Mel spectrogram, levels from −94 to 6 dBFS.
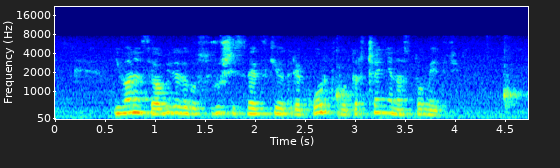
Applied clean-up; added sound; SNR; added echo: none; Bird; 18 dB; none.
